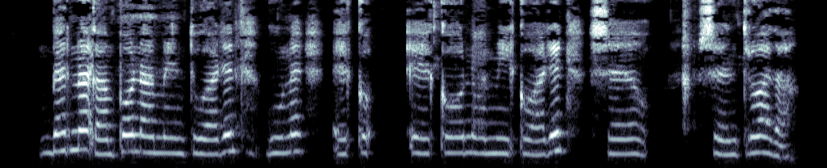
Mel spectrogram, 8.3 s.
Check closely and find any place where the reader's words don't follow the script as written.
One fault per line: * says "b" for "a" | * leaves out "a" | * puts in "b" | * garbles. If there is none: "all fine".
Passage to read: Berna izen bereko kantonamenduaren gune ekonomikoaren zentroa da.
* leaves out "izen bereko"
